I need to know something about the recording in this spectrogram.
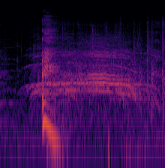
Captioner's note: cheering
